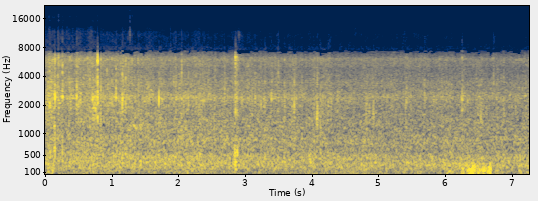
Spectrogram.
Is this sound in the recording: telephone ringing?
no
